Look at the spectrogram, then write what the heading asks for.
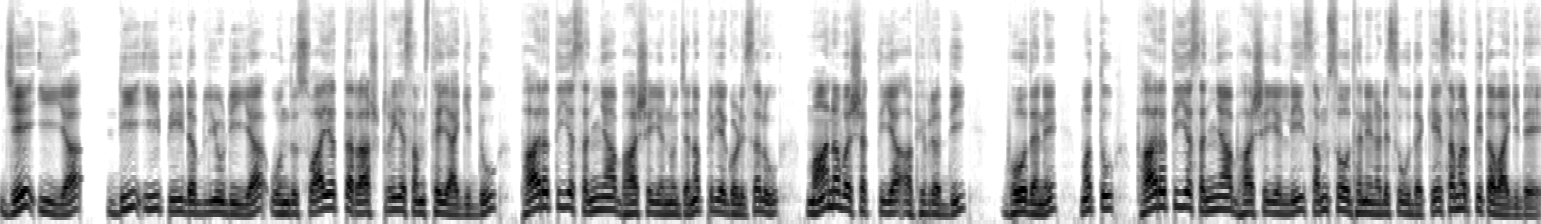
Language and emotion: Kannada, neutral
